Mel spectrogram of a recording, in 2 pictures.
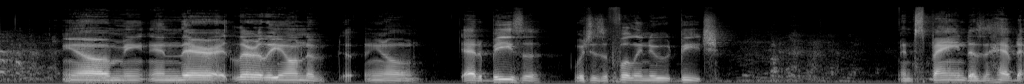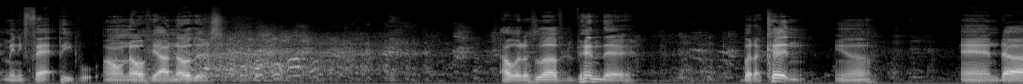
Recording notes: recorded live on 20 May 2015 at Buntport Theater in Denver, Colorado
